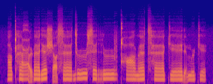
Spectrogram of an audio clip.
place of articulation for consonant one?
retroflex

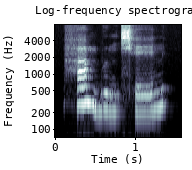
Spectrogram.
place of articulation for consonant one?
glottal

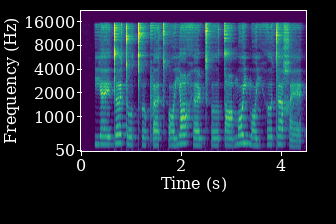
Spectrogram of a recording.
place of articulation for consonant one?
palatal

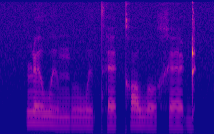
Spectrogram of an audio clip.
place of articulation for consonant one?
retroflex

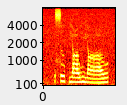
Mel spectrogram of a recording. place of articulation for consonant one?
alveolar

